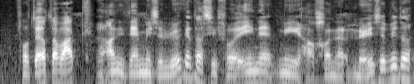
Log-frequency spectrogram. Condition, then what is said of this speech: Stroke. Darum redet er auch manchmal ein bisschen langsam.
